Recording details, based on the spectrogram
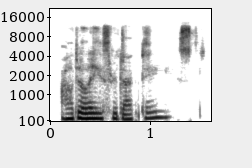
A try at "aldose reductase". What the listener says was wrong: Aldose. aldolase, that's a different enzyme. Aldose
